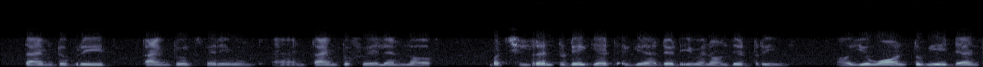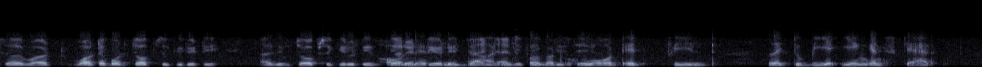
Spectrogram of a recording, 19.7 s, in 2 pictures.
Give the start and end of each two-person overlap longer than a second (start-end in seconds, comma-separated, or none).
13.7-16.0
